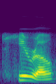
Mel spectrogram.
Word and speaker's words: Jiro: It was a J-I-R-O? – J-I-R-O, but it's pronounced Hero, Dreams of Sushi.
